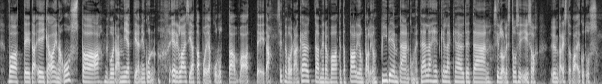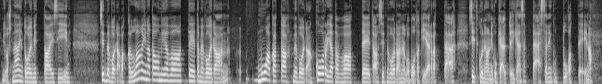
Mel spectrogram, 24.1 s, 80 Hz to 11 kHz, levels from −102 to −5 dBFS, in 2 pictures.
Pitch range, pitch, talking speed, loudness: 165-200 Hz, 180 Hz, 165 wpm, -19 LUFS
